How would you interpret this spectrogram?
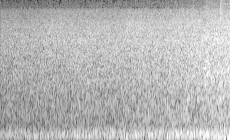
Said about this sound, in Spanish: El sonido del mar eran rugidos que nos perseguían.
